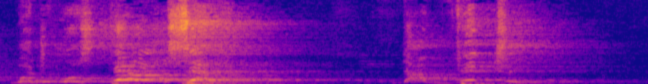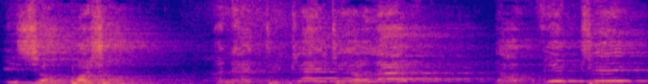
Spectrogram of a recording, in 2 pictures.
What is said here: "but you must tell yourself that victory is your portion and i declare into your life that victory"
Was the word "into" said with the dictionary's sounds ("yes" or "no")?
no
